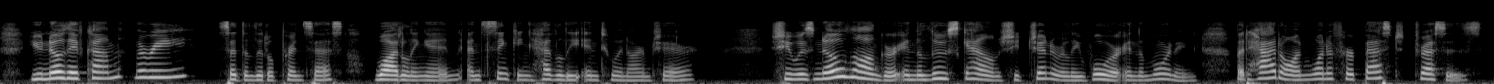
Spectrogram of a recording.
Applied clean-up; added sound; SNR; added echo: none; none; none; none.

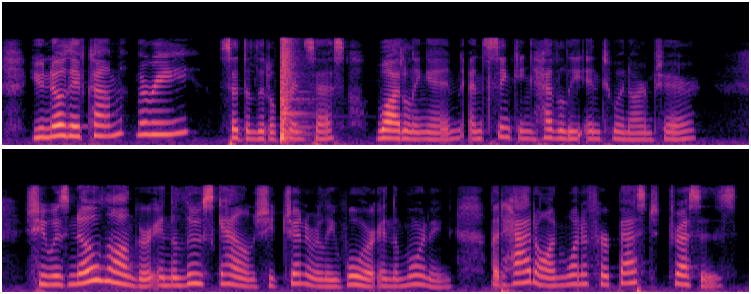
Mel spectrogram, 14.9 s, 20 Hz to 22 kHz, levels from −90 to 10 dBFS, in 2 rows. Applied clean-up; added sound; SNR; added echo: none; Snare drum; 1 dB; none.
